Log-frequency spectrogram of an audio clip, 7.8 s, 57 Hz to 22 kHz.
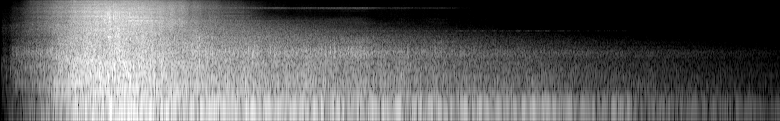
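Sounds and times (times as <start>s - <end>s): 
battleship moving: 0.5s - 2.4s.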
